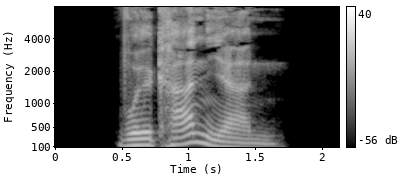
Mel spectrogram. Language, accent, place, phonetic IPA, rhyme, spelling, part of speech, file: German, Germany, Berlin, [vʊlˈkaːni̯ɐn], -aːni̯ɐn, Vulkaniern, noun, De-Vulkaniern.ogg
- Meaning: dative plural of Vulkanier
